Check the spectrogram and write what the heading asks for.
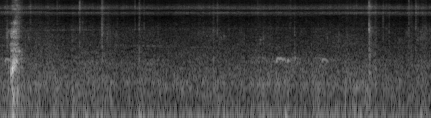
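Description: A dog barks once right at the start, then a faint short call follows about three seconds in.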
